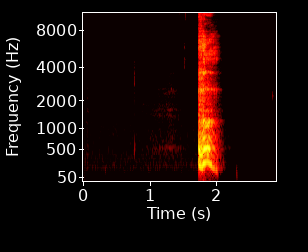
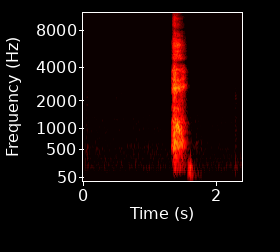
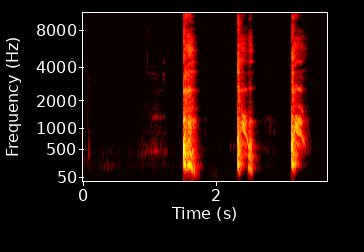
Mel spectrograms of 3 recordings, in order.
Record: cough_length: 2.9 s
cough_amplitude: 29469
cough_signal_mean_std_ratio: 0.22
exhalation_length: 2.4 s
exhalation_amplitude: 6344
exhalation_signal_mean_std_ratio: 0.23
three_cough_length: 3.7 s
three_cough_amplitude: 30175
three_cough_signal_mean_std_ratio: 0.27
survey_phase: beta (2021-08-13 to 2022-03-07)
age: 45-64
gender: Male
wearing_mask: 'No'
symptom_none: true
smoker_status: Never smoked
respiratory_condition_asthma: false
respiratory_condition_other: false
recruitment_source: REACT
submission_delay: 2 days
covid_test_result: Negative
covid_test_method: RT-qPCR
influenza_a_test_result: Negative
influenza_b_test_result: Negative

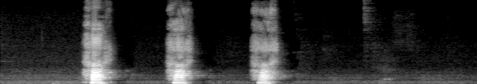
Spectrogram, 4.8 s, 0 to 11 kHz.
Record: exhalation_length: 4.8 s
exhalation_amplitude: 31932
exhalation_signal_mean_std_ratio: 0.22
survey_phase: alpha (2021-03-01 to 2021-08-12)
age: 45-64
gender: Female
wearing_mask: 'Yes'
symptom_none: true
smoker_status: Ex-smoker
respiratory_condition_asthma: false
respiratory_condition_other: false
recruitment_source: Test and Trace
submission_delay: 0 days
covid_test_result: Negative
covid_test_method: LFT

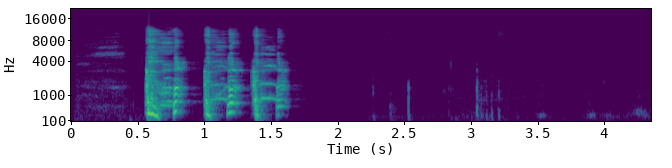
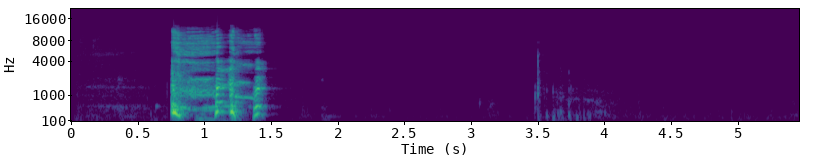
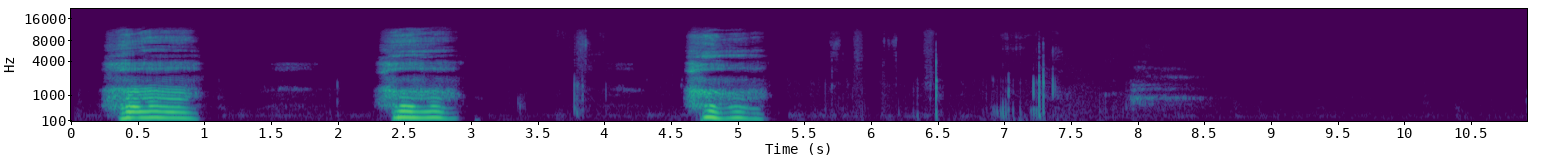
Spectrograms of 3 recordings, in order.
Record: three_cough_length: 4.4 s
three_cough_amplitude: 29561
three_cough_signal_mean_std_ratio: 0.29
cough_length: 5.5 s
cough_amplitude: 31240
cough_signal_mean_std_ratio: 0.22
exhalation_length: 10.9 s
exhalation_amplitude: 26991
exhalation_signal_mean_std_ratio: 0.29
survey_phase: beta (2021-08-13 to 2022-03-07)
age: 45-64
gender: Female
wearing_mask: 'No'
symptom_cough_any: true
symptom_runny_or_blocked_nose: true
symptom_sore_throat: true
symptom_onset: 4 days
smoker_status: Never smoked
respiratory_condition_asthma: false
respiratory_condition_other: false
recruitment_source: REACT
submission_delay: 2 days
covid_test_result: Negative
covid_test_method: RT-qPCR
influenza_a_test_result: Negative
influenza_b_test_result: Negative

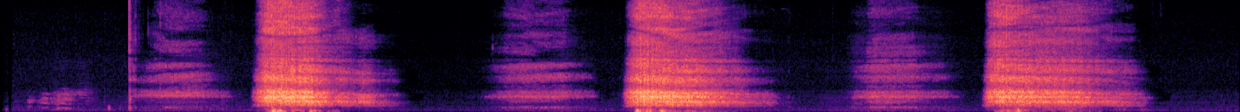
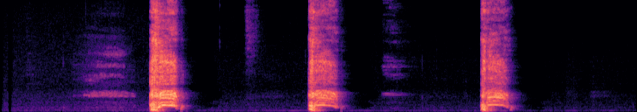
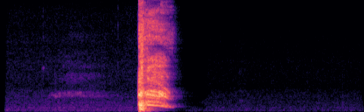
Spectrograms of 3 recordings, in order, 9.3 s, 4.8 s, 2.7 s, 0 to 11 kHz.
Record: exhalation_length: 9.3 s
exhalation_amplitude: 32664
exhalation_signal_mean_std_ratio: 0.42
three_cough_length: 4.8 s
three_cough_amplitude: 29501
three_cough_signal_mean_std_ratio: 0.28
cough_length: 2.7 s
cough_amplitude: 32768
cough_signal_mean_std_ratio: 0.21
survey_phase: beta (2021-08-13 to 2022-03-07)
age: 18-44
gender: Female
wearing_mask: 'No'
symptom_abdominal_pain: true
symptom_headache: true
symptom_other: true
smoker_status: Never smoked
respiratory_condition_asthma: false
respiratory_condition_other: false
recruitment_source: REACT
submission_delay: 2 days
covid_test_result: Negative
covid_test_method: RT-qPCR
influenza_a_test_result: Unknown/Void
influenza_b_test_result: Unknown/Void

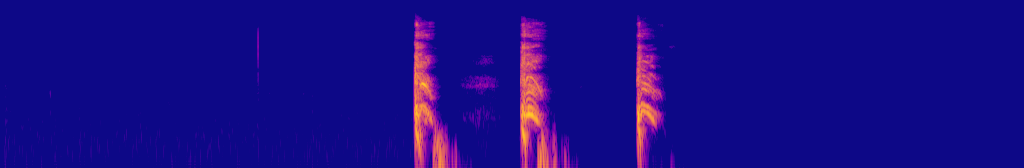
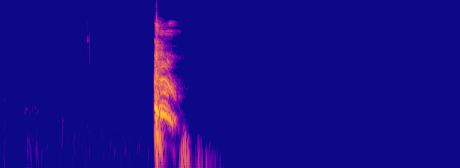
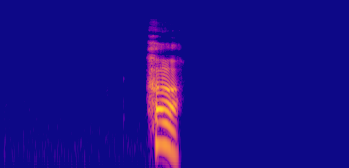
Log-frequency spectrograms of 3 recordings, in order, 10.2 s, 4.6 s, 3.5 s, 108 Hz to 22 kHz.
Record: three_cough_length: 10.2 s
three_cough_amplitude: 31969
three_cough_signal_mean_std_ratio: 0.19
cough_length: 4.6 s
cough_amplitude: 32767
cough_signal_mean_std_ratio: 0.16
exhalation_length: 3.5 s
exhalation_amplitude: 27715
exhalation_signal_mean_std_ratio: 0.22
survey_phase: beta (2021-08-13 to 2022-03-07)
age: 18-44
gender: Female
wearing_mask: 'No'
symptom_fatigue: true
symptom_headache: true
smoker_status: Never smoked
respiratory_condition_asthma: false
respiratory_condition_other: false
recruitment_source: REACT
submission_delay: 5 days
covid_test_result: Negative
covid_test_method: RT-qPCR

